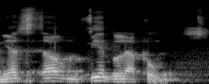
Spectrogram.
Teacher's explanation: rnya ini ditipiskan karena harakat sebelumnya kasrah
